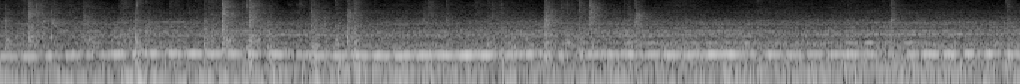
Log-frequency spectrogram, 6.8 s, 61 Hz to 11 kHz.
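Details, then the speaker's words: 2023 Jayco Jay Flight 294QBS travel trailer slide-out motor moving the room in and out: steady mid-pitched whine with light gear chatter; brief gear grinding at full extension or retraction is normal. "Some people get scared. Once they hear that little gear grinding noise, they start to freak out, but that just means you're fully extended or fully in."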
